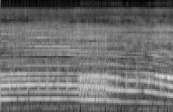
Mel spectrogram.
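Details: Portion of a white Pelung chicken's long crow: a steady, rich harmonic tone that swells in the middle and then slowly glides lower toward the end.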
